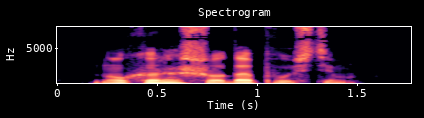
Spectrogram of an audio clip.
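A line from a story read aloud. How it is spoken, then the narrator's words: Tired. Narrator (Russian): наконец устало сказал Станислав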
